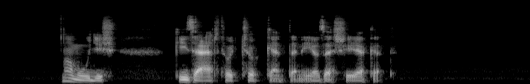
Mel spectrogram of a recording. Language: Hungarian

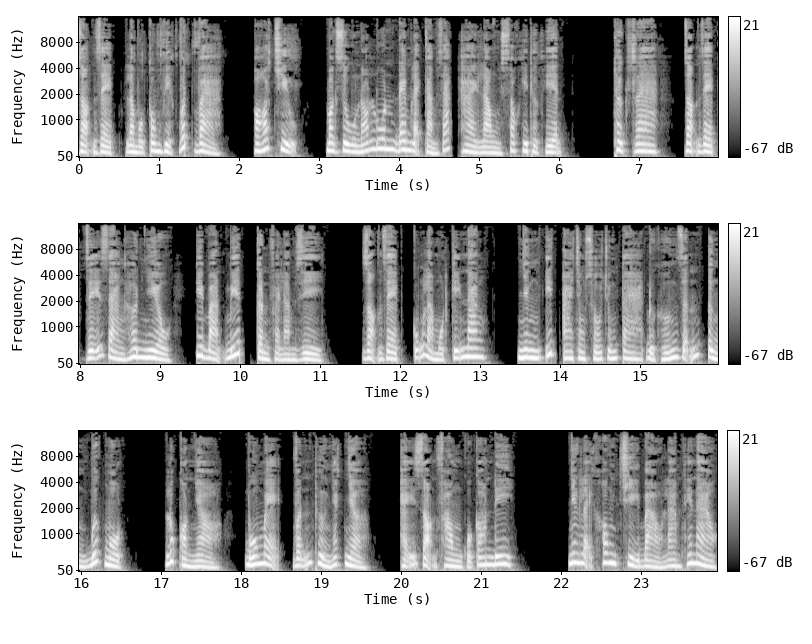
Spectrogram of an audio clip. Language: Vietnamese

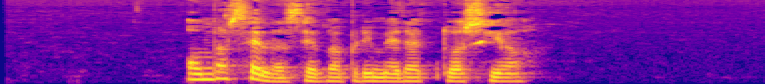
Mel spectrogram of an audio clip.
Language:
Catalan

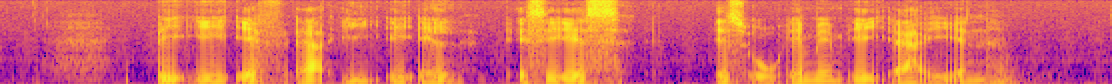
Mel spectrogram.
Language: Danish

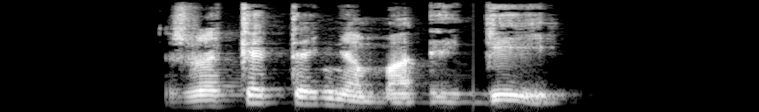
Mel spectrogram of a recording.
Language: Mokpwe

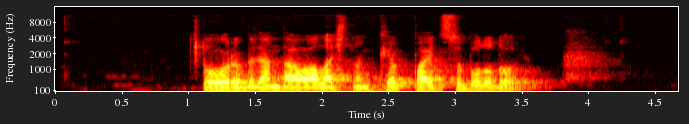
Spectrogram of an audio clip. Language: Uyghur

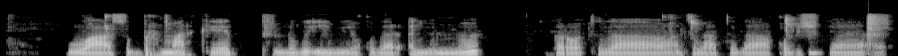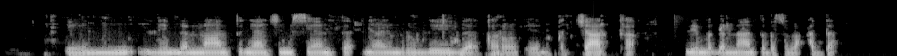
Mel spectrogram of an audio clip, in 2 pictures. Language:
Somali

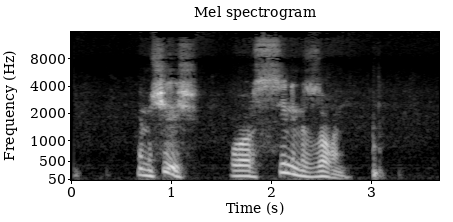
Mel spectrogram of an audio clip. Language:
Kabyle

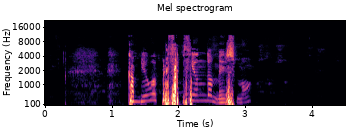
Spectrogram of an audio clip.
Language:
Galician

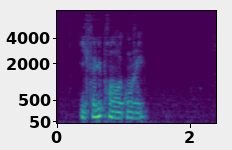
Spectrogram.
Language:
French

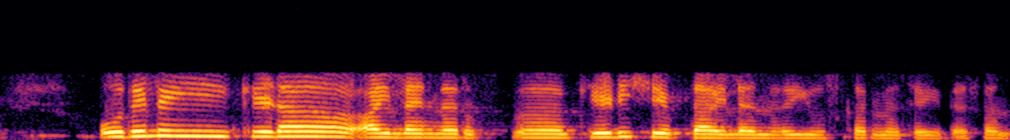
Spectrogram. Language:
Punjabi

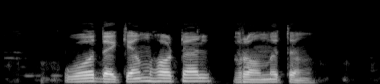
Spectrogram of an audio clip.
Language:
Yidgha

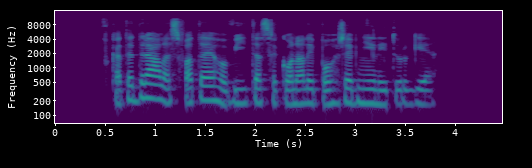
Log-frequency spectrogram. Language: Czech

